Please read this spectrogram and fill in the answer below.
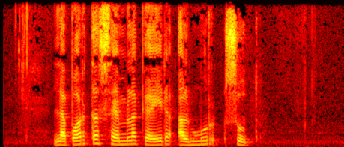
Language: Catalan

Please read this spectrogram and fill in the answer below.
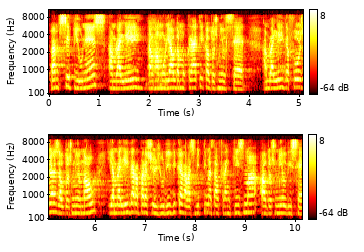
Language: Catalan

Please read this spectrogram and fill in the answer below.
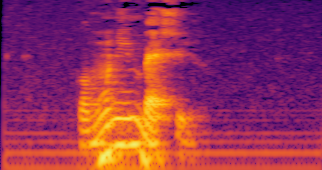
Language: Catalan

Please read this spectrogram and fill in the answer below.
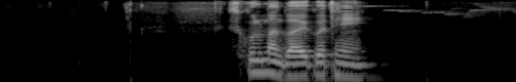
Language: Nepali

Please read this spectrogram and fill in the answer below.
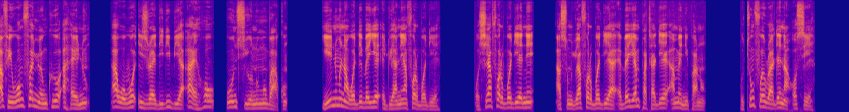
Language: Akan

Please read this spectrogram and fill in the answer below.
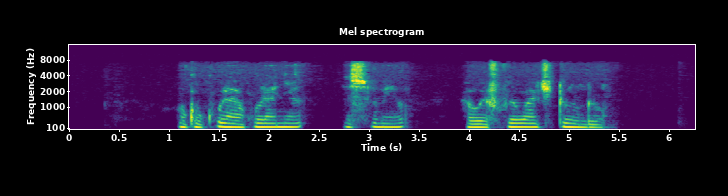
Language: Ganda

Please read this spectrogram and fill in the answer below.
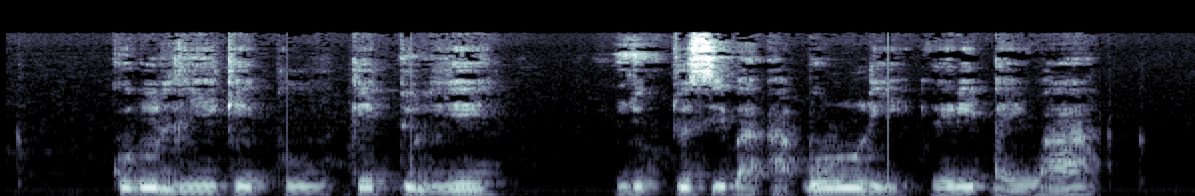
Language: Mbum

